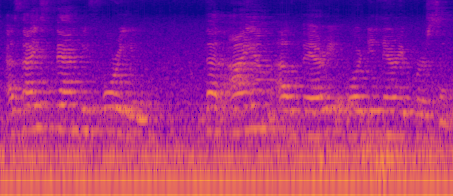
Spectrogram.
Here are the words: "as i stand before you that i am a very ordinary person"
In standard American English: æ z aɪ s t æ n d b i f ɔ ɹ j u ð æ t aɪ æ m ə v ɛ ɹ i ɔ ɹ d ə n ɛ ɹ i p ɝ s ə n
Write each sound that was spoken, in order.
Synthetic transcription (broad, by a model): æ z aɪ s t æ n d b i f ɔ ɹ j u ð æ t aɪ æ m ə v ɛ ɹ i ɔ ɹ d ə n ɛ ɹ i p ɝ s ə n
